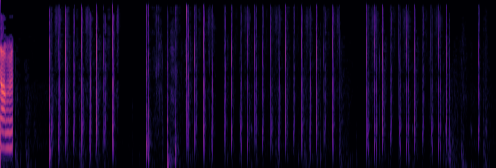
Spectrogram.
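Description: Quick, light footsteps patter.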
